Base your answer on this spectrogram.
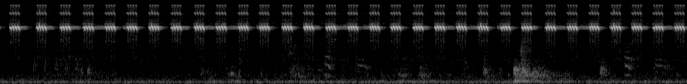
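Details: Cricket giving evenly spaced high, ringing chirps about twice a second, steady throughout, with a soft thud and light rustling near the end.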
